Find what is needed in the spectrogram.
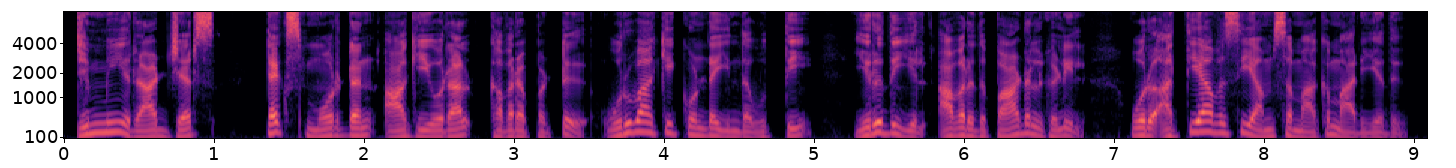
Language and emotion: Tamil, neutral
